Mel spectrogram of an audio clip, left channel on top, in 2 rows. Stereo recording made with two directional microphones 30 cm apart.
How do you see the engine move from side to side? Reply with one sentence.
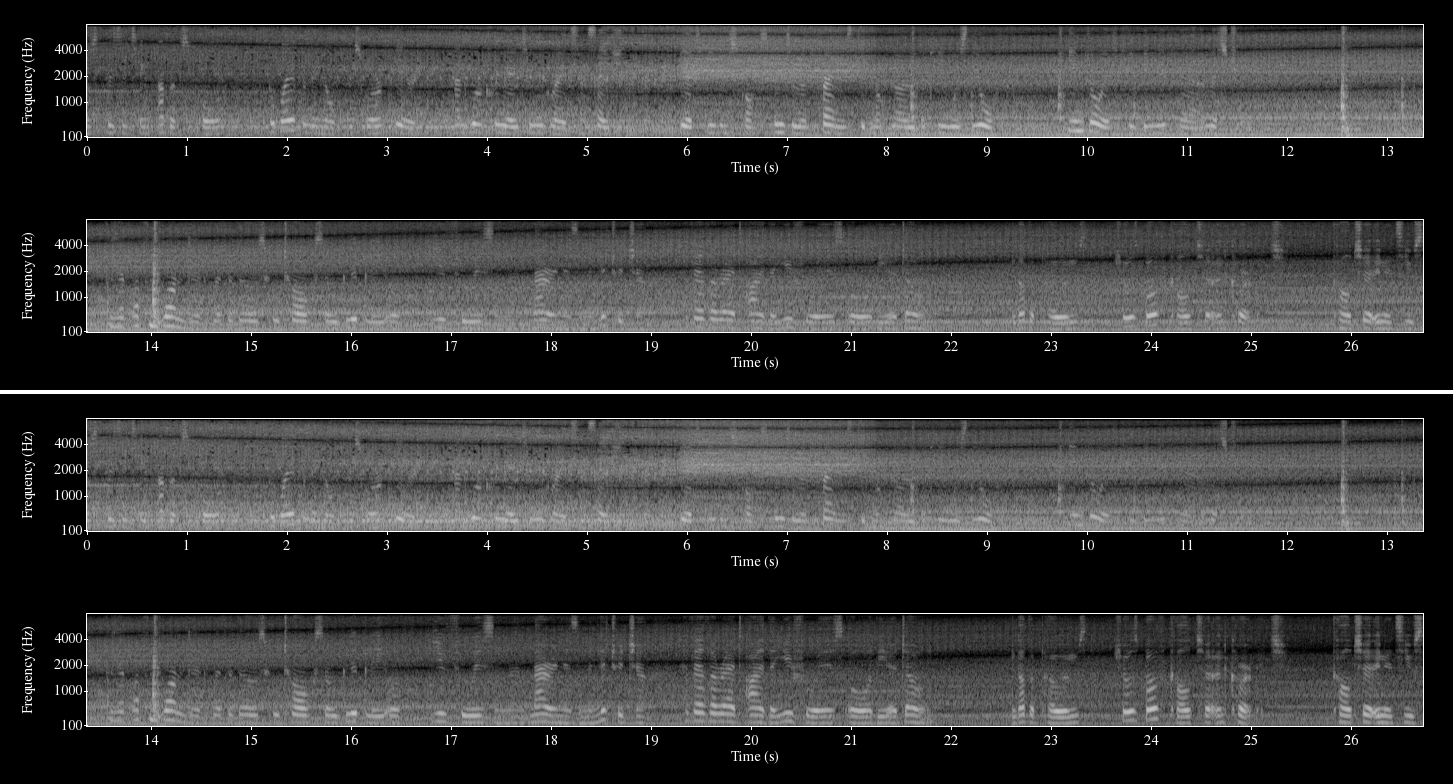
You can hear the engine travel towards the left.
